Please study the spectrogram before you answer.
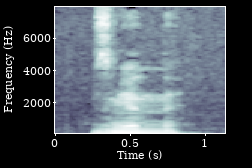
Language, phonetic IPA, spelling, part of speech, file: Polish, [ˈzmʲjɛ̃nːɨ], zmienny, adjective, LL-Q809 (pol)-zmienny.wav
